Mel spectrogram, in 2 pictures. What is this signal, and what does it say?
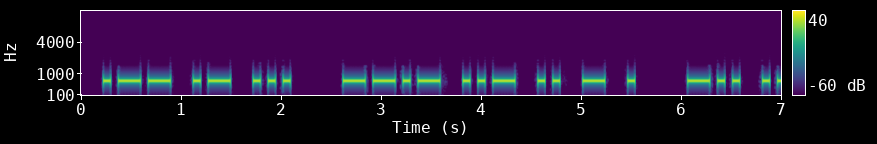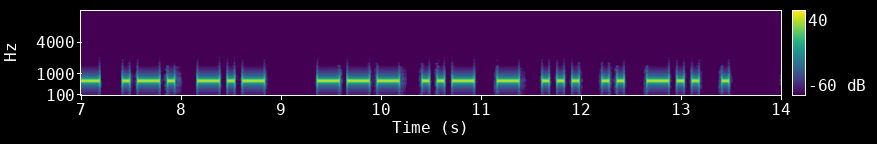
Morse code, heard as a keyed tone, about 16 wpm, 700 Hz. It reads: WAS QUITE DARK OUTSIDE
